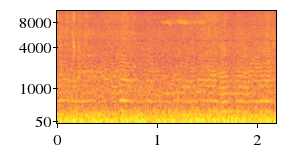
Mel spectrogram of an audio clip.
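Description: A cold, near-dormant cluster of honeybees buzzing faintly: a low, wavering hum.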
